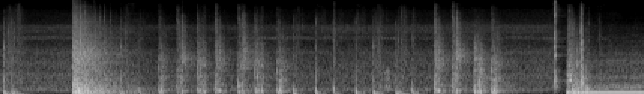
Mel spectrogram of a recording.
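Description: Footsteps clank quickly on a metal floor.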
